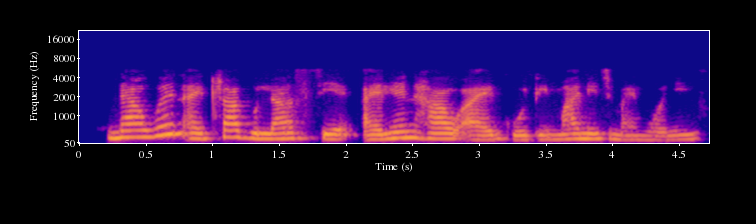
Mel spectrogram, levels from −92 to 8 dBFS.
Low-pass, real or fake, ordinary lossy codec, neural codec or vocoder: 5.4 kHz; fake; none; codec, 24 kHz, 0.9 kbps, WavTokenizer, medium speech release version 2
